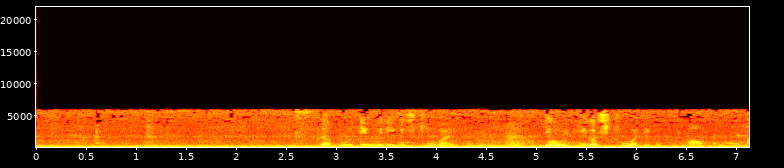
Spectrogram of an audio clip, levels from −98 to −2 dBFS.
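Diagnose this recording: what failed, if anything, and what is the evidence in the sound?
The codec stage is the likely culprit: heavy MP3 compression throughout, consistent with a bitrate around 24 kbps. The encoder cut everything above 5.9 kHz, leaving the sound dull, and zeroed weak frequency lines that flicker between frames, producing a watery, swirling texture with smeared attacks.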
